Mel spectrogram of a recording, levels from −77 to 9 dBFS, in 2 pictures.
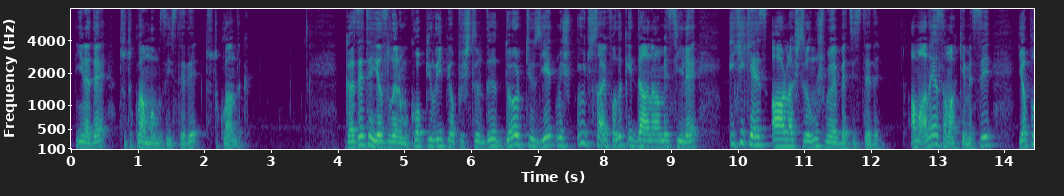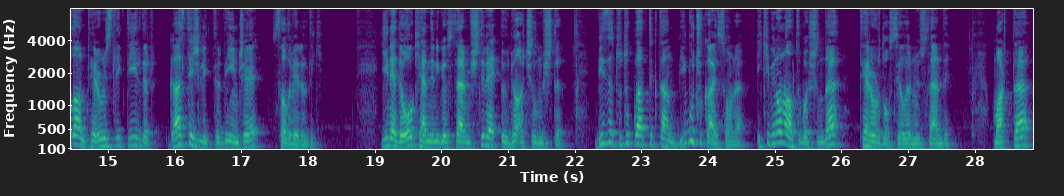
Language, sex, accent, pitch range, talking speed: German, male, Turkish, 105-150 Hz, 95 wpm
